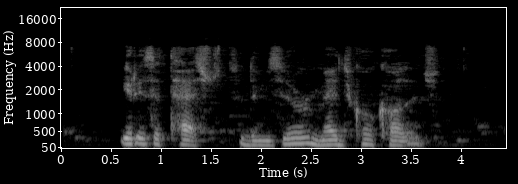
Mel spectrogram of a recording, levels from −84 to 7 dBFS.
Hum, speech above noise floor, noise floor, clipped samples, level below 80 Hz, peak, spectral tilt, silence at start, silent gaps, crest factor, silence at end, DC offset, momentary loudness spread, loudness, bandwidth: none; 32 dB; -67 dBFS; under 0.1%; -70 dBFS; -18 dBFS; -5.5 dB/octave; 0.6 s; none; 18 dB; 0.45 s; under 0.1%; 10 LU; -35 LUFS; 7.6 kHz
